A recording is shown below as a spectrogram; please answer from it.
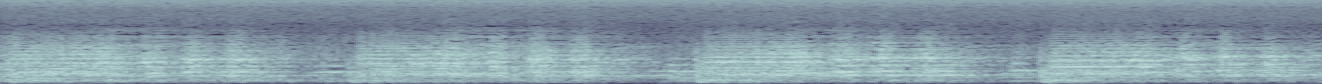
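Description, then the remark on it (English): A loud train whistle sounds in four long, back-to-back blasts over a steady, heavy rumble of a train, with no voices. “He wants us to stop the train. And doggone it, stop the train. Stop the train, quick.”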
